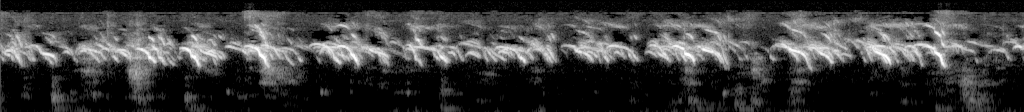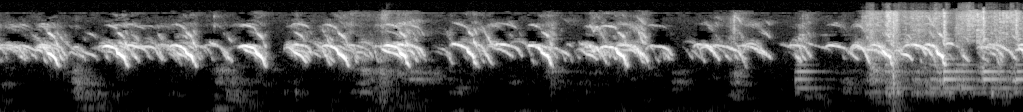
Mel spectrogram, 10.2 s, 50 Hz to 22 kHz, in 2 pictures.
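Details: A group of 8-day-old chicks peep continuously, many high downward-sliding chirps overlapping, with a short noisy burst near the end.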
